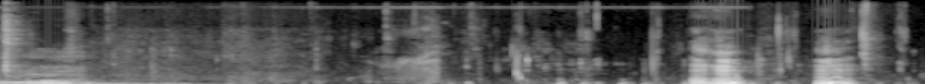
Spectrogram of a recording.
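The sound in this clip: Someone chews and tastes a dish with a crust on the bottom, making a few faint clicks and smacks that sit between short voiced murmurs, some of them louder.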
